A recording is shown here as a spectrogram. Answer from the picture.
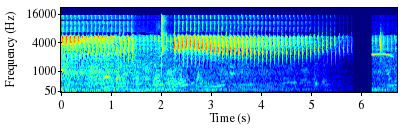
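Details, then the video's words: Male bar-winged prinia repeating fast, buzzy notes at about three per second, with a click and short gap partway through. The song fades, falls silent, and a faint rising whistle follows. "Suara Ciblek Sawah Jantan"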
